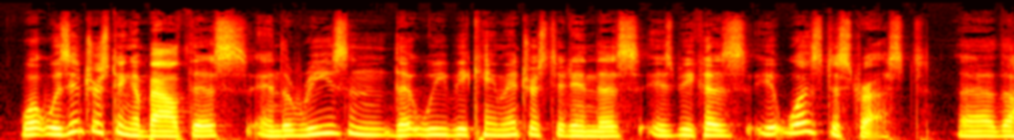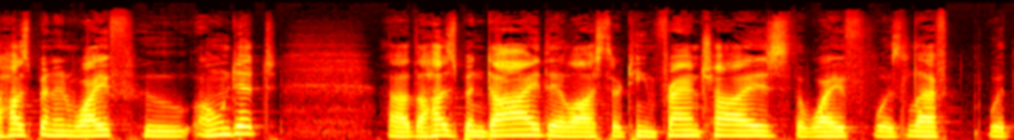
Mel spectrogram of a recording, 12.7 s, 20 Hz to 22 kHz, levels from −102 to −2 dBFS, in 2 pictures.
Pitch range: 140-170 Hz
